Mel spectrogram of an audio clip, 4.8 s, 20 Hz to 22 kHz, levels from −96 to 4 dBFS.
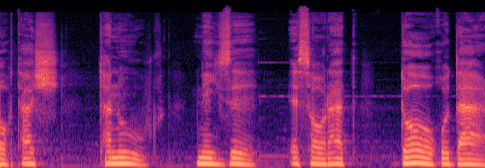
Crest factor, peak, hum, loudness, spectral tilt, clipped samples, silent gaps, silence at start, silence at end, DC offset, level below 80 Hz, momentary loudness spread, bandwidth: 18 dB; -2 dBFS; none; -19 LUFS; -5.5 dB/octave; under 0.1%; none; 0 s; 0 s; under 0.1%; -54 dBFS; 13 LU; 18 kHz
